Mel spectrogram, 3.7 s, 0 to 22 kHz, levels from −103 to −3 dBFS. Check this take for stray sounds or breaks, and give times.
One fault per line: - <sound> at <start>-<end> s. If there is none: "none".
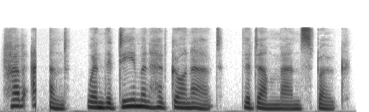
- dropout at 0.4-0.5 s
